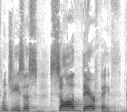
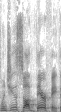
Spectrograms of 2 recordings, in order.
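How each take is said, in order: First: Very slow, each word weighed; slow reverent reading of the verse; slow scripture reading. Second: Said in the usual way. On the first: Shown as a demonstration. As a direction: read the verse slowly and solemnly. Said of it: "It says". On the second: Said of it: "it says".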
